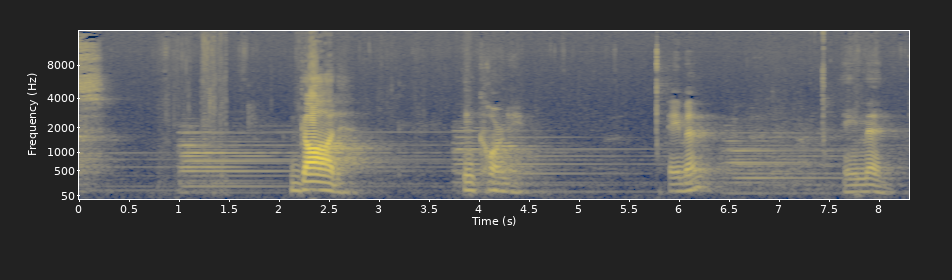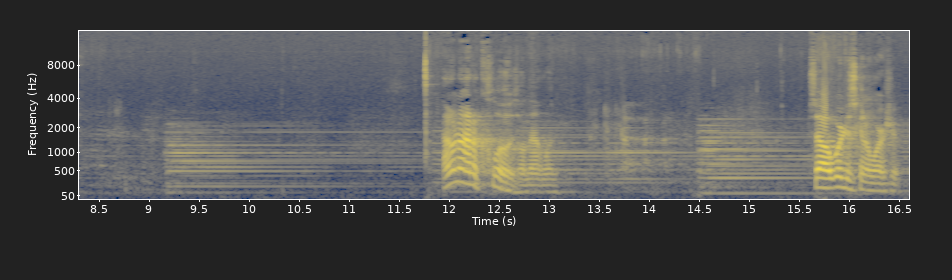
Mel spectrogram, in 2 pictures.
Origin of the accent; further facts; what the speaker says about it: United States; I'm an American history teacher. An American citizen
